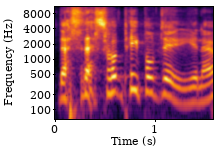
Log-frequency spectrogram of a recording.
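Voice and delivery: laughing it off, pitch up; rueful laugh. Real, not acted. Father laughing ruefully to his son about people leaving. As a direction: laugh through the hurt of being left. Laughs through painful admission.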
